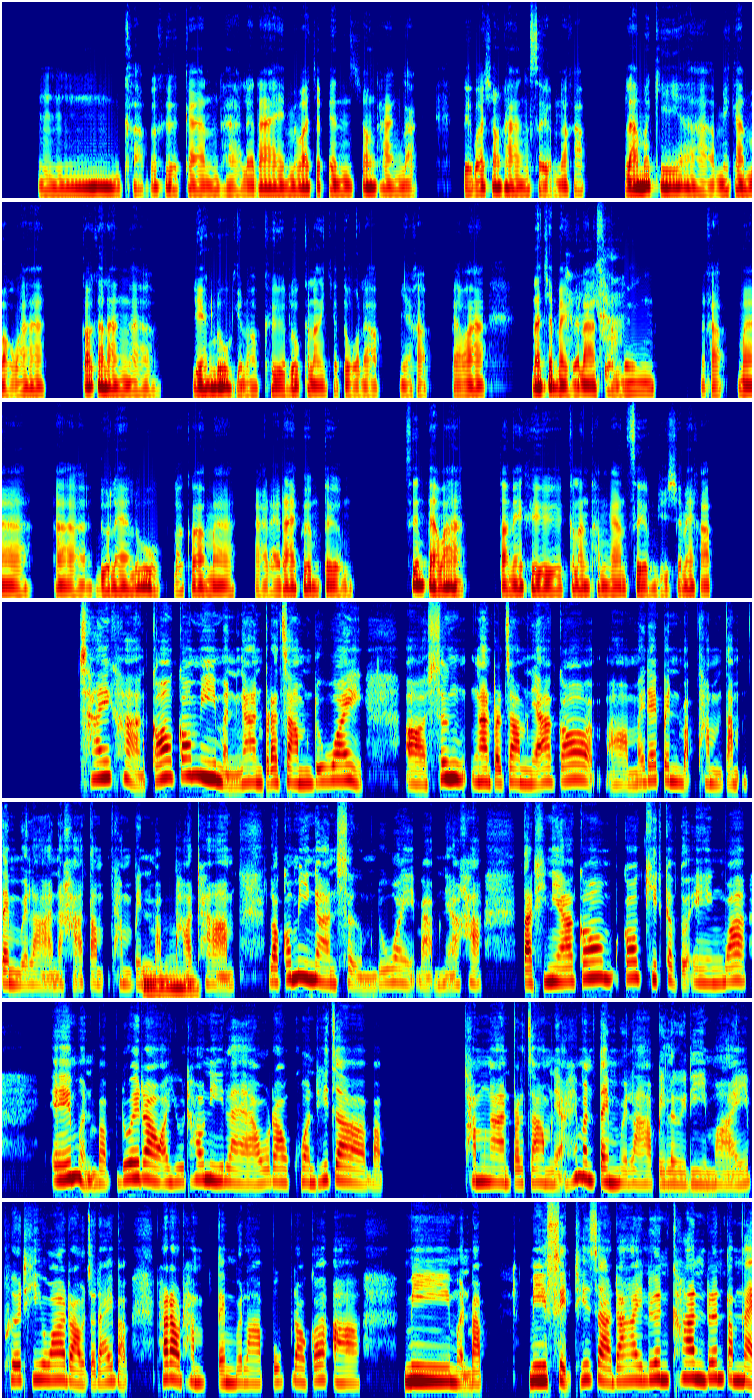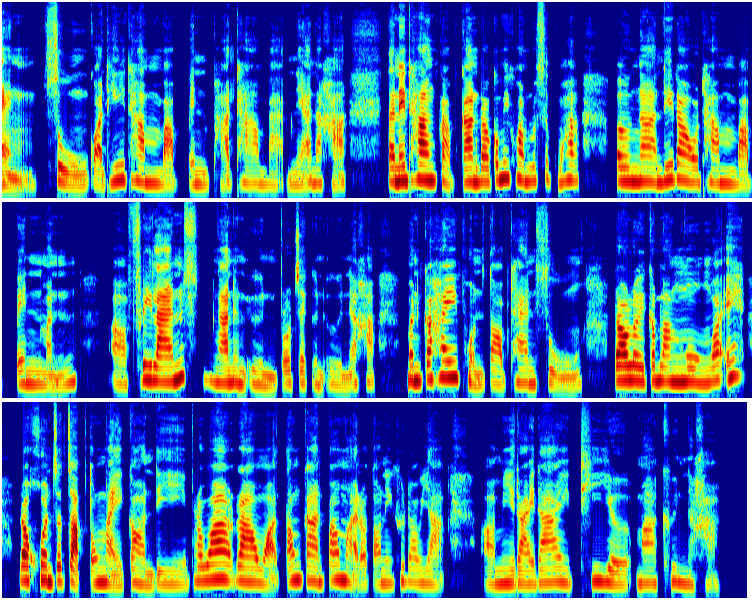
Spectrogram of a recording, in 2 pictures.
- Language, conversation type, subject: Thai, advice, ฉันควรจัดลำดับความสำคัญของเป้าหมายหลายอย่างที่ชนกันอย่างไร?
- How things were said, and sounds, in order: other background noise; in English: "freelance"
